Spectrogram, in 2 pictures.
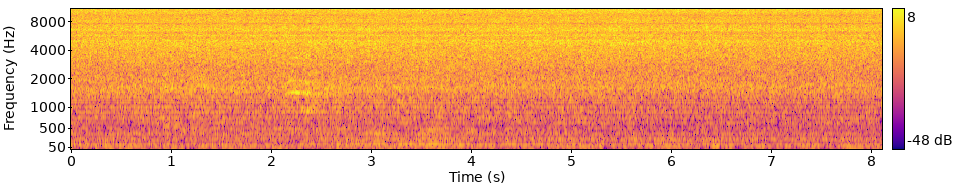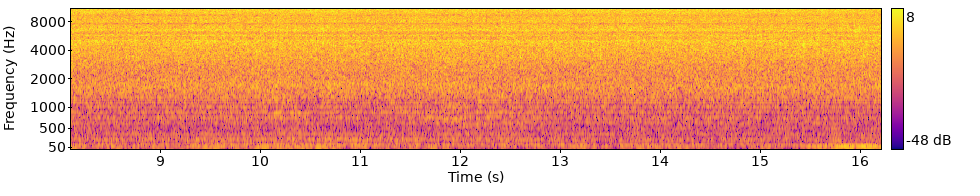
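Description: Steady rushing of water as a ride boat moves along a water channel through a tunnel, an even hiss with a low rumble underneath that swells near the end.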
